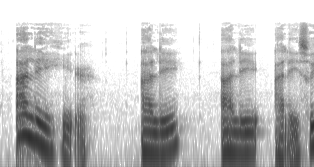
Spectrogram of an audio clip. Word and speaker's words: allées: So the good news is that phonetically it's aller here. Aller, aller, aller. So it's the same. You don't pronounce this final you don't pronounce this final S here.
